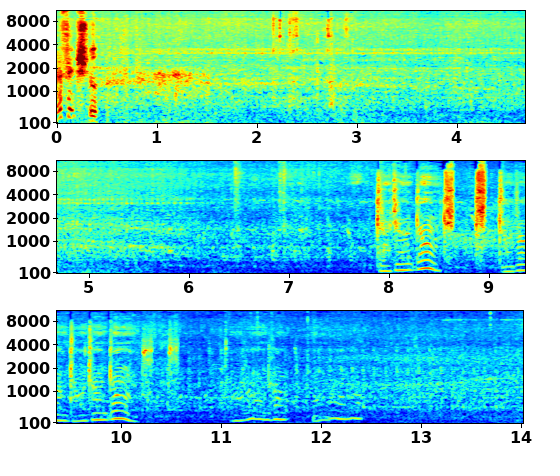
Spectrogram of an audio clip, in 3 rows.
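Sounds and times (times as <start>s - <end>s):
motorcycle engine running: 0.0s - 14.0s
wind and road noise: 0.0s - 14.0s
person speaking: 7.9s - 12.4s.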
